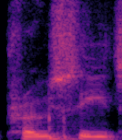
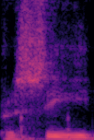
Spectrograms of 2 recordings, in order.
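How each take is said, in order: First: The stress is on the first syllable. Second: The stress is on the second syllable. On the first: It is used as a noun. "the proceeds, the noun, stress on the first syllable" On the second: It is used as a verb. "proceed in number two is used as a verb"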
